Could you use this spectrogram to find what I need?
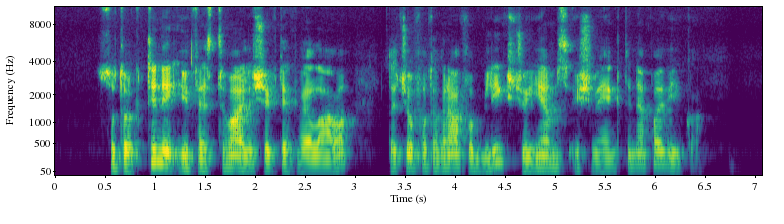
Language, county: Lithuanian, Panevėžys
